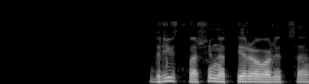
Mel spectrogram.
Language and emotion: Russian, neutral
